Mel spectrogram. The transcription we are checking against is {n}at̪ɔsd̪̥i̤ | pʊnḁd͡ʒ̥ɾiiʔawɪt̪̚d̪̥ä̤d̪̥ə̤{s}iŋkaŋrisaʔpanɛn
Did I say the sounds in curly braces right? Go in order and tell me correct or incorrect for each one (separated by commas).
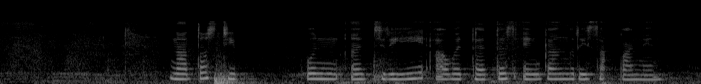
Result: correct, correct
